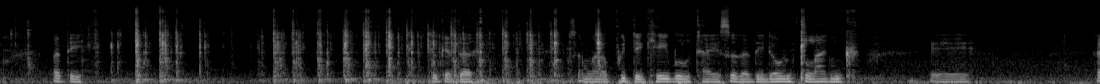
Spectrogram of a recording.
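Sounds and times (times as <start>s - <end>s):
loose car part rattling and clanking: 0.0s - 6.4s.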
